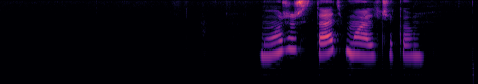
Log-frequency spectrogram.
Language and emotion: Russian, neutral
